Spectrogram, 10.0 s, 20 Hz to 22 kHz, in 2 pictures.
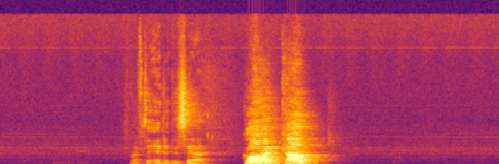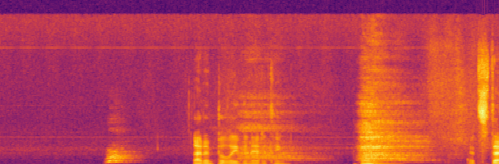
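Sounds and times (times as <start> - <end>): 
speech: 1.3 - 3.2, 7.0 - 8.0, 8.6 - 9.0, 9.7 - 9.9
single short dog bark: 6.0 - 6.5.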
